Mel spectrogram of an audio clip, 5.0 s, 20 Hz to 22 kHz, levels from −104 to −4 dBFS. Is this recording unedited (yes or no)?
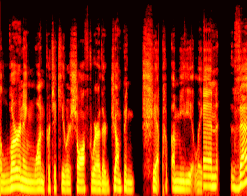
no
